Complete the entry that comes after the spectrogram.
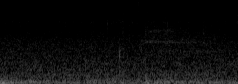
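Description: Rain from a storm in the video game Book of Hours falls in a soft, steady hiss, faint and unbroken, with a gentle low rumble beneath and no voices.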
